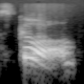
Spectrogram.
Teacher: people can get the idea this one's a little tricky because it kind of blends into the l so it's not as pure of an ew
